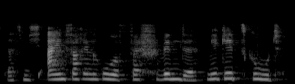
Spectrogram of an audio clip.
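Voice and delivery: loud, insistent demand; angry outburst. A narrator's reading. Cornered boy tells his rival to vanish, loud and angry. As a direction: raise your voice and push them away.

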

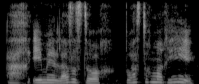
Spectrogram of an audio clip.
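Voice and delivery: usual speaking voice

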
